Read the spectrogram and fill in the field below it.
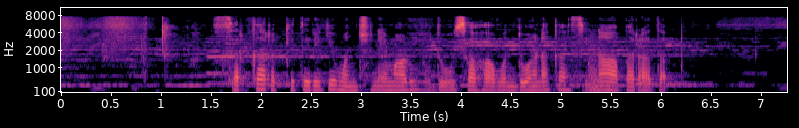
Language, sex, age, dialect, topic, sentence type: Kannada, female, 36-40, Mysore Kannada, banking, statement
